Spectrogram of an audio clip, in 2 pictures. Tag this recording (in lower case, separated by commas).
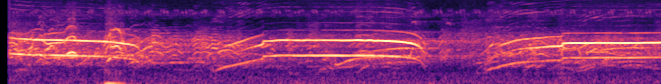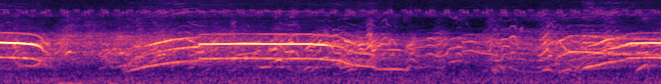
coyote howling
